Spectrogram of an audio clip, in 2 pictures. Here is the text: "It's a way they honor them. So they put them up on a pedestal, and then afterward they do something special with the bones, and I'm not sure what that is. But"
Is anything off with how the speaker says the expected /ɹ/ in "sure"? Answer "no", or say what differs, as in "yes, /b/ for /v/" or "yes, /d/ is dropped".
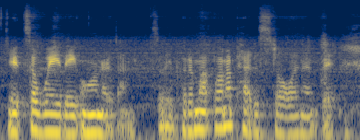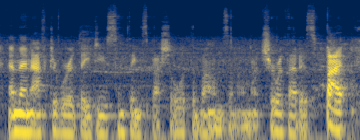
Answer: no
